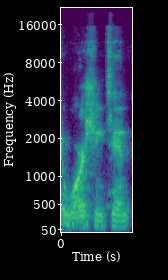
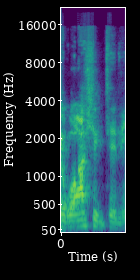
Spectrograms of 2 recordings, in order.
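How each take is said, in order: First: Washington with an added r, "WARSH-ington"; childhood mispronunciation. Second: Said in the usual way. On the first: Shown as a demonstration. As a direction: put an r into Washington, "Worshington". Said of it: "I used to say Washington". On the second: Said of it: "I couldn't say Washington either".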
